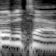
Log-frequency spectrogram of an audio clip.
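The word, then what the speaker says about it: Funitel: Funatel, that's right.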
